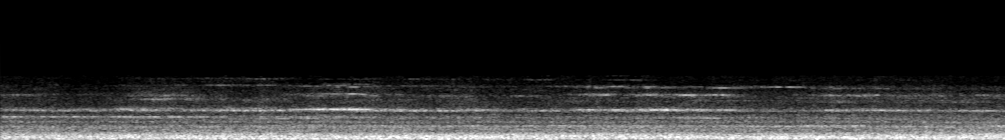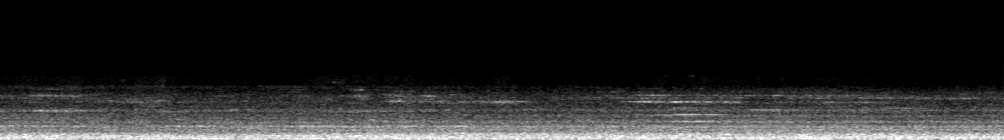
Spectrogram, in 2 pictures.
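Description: Double-stacked intermodal container wagons rolling past: a steady rumble of steel wheels on rail, with thin, wavering high-pitched wheel squeal from the flanges on the curve.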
